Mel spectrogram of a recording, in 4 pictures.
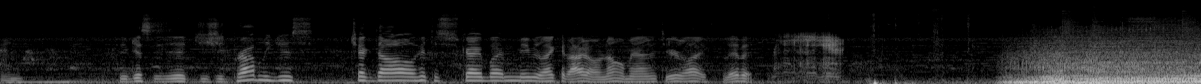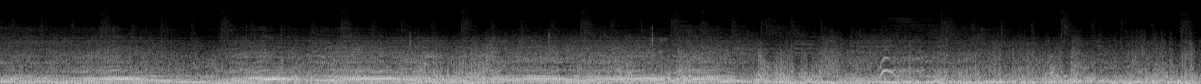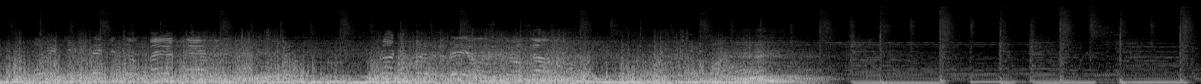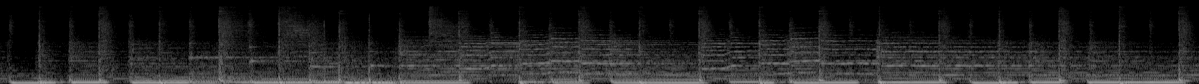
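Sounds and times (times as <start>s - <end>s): quad bike engine revving: 10.0s - 23.0s, 26.0s - 32.4s.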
